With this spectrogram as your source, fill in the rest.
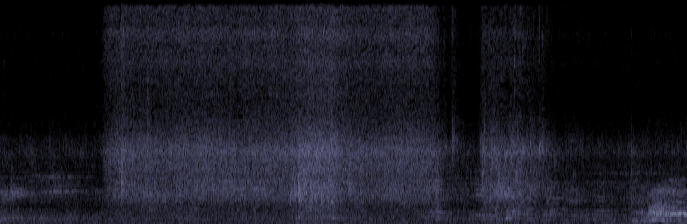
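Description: Potatoes are washed in water, a continuous splashing and rushing of water that swells and eases, with some sloshing near the end, moderately close.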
